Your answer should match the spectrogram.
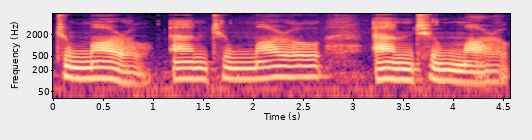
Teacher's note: that ah sound gets really long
